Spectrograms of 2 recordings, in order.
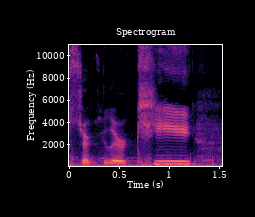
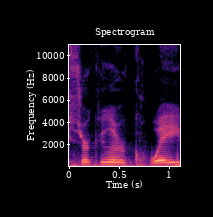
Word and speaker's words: Circular Quay: to the harbor um it's called circular key I kept say saying Circular Quay because I I thought that was how it was pronounced and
